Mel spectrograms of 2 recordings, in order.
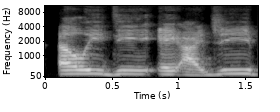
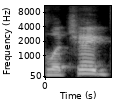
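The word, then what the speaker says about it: Laphroaig: so if you guys are a fan of leche 10 leche 10 year please go get it it looks like ledge 10 led aig but it's pronounced leche 10 so if you guys have yet to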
